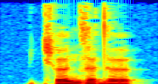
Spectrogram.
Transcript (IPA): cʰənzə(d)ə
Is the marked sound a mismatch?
no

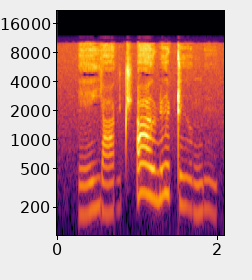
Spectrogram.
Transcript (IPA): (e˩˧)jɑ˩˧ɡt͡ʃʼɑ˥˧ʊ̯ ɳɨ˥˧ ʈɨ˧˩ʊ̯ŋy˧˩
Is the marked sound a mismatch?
no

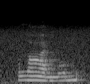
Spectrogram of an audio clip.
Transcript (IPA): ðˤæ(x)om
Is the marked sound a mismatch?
yes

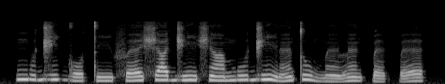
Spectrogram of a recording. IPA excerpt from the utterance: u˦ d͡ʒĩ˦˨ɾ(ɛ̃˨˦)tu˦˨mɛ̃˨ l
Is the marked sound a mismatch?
no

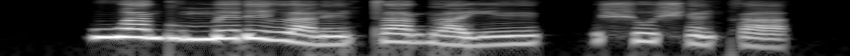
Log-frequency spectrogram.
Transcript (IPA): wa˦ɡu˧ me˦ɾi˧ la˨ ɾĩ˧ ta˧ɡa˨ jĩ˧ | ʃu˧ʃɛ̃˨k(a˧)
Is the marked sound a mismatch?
yes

